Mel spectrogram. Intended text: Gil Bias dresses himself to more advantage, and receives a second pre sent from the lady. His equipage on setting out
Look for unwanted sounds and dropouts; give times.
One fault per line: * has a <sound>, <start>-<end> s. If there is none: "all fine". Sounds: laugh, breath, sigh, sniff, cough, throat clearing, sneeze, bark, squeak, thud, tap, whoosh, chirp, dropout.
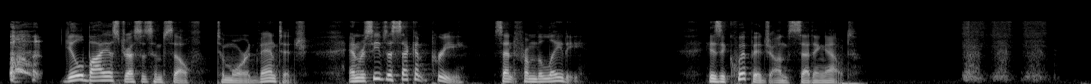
* has a cough, 0.1-0.4 s
* has a sniff, 9.6-10.6 s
